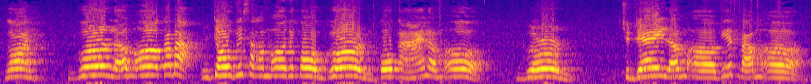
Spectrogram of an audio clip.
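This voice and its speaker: A woman teacher with a Vietnamese accent, briskly drilling English vocabulary and pronunciation and repeating words for her students. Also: high voice, fairly bright tone, roomy sound, rough recording.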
